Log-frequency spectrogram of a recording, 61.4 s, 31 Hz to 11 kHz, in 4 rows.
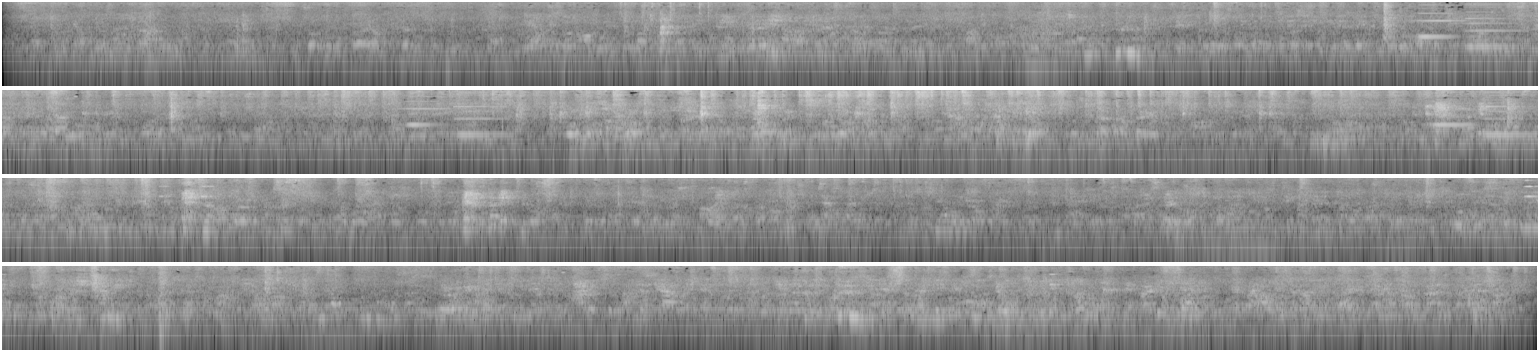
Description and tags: Queuing in the drugstore. People are waiting and queueing number is beeping. Quiet chatter in the background. Recorded in Finland in 2017 with Zoom H2.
